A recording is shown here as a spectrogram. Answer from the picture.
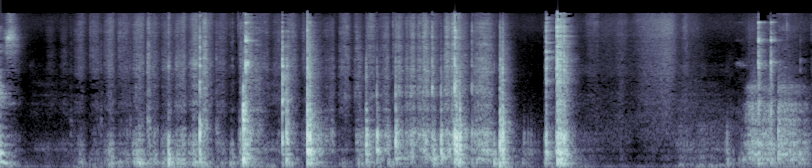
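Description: A knife sawing through a lemon on a plate: a run of uneven scraping strokes with sharp knocks against the plate, the loudest knock at about five and a half seconds.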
